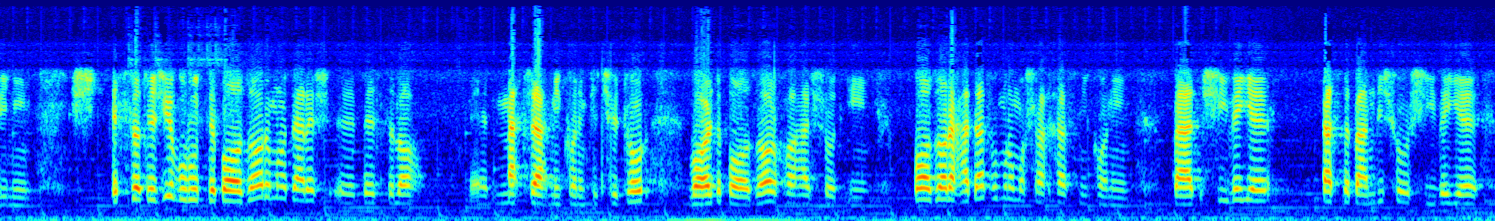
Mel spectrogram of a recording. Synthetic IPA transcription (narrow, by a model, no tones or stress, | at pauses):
iːniːm | est̪ɾɒːt̪ʰe̞ʒijevoɾuːd̪̚be̞bɒːzɒːɾemunɾod̪æɾeʃbeest̪e̞lɒːh | mæt̪ʰɾæhmiːkʰo̞niːmcʰe̞t͡ʃʰe̞t̪ʰoːɾ | vɒːɾed̪e̞bɒːzɒːɾxɒːɦæd̪̥ʃod̪iːn | b̥ɒːzɒːɾeɦæd̪æfemunɾomo̞ʃæxːæsmiːkʰo̞niːm | bæːd̪ʃiːve̞je | b̥æst̪ebænd̪iːʃoʃiːveje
